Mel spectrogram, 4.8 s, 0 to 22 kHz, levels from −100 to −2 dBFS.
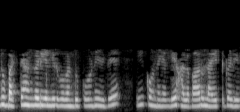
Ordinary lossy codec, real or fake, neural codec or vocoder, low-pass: MP3, 16 kbps; fake; vocoder, 22.05 kHz, 80 mel bands, Vocos; 3.6 kHz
